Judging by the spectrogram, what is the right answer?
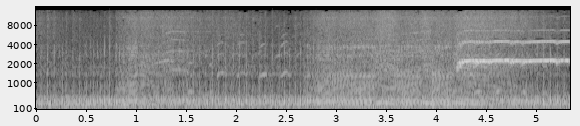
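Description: Chainsaw running with a fast rattle, revving up and down about three seconds in. A steady high-pitched tone joins near the end.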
